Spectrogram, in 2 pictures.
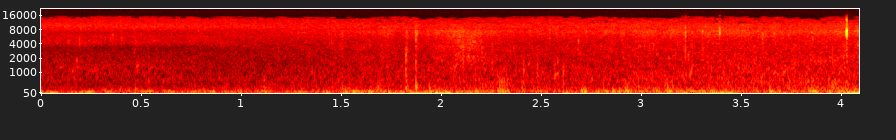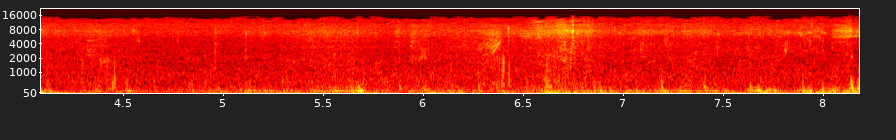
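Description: Wind buffeting the microphone in an uneven low rumble, over the faint rush of a shallow creek, with a few light clicks about halfway through.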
